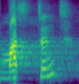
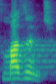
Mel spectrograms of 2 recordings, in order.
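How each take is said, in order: First: The T in the middle is pronounced. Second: The T in the middle is silent. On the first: The speaker calls it wrong. "this is not mustn't" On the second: The speaker calls it right. "There is a T in between, but we still call it mustn't"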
